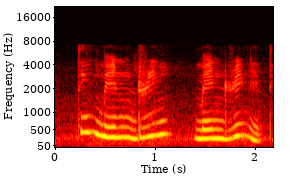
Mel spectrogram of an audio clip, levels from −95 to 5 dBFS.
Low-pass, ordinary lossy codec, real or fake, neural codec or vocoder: 7.2 kHz; none; fake; vocoder, 22.05 kHz, 80 mel bands, WaveNeXt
